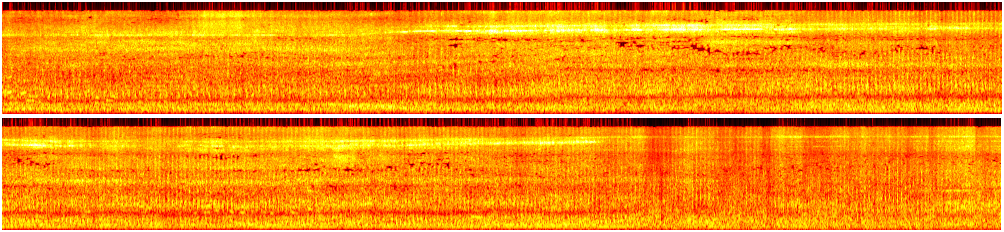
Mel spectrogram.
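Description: A helicopter engine roars loudly nearby.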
